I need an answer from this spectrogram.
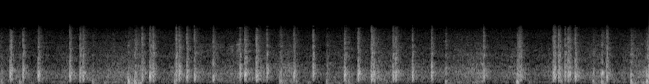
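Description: Aerial firework shells bursting in a rapid, irregular barrage of bangs and pops, several a second.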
